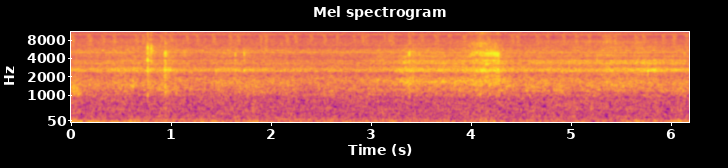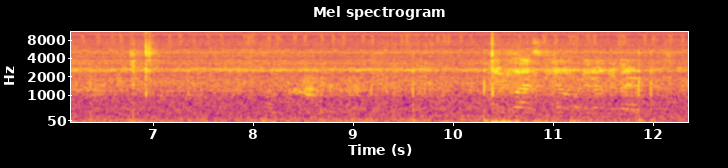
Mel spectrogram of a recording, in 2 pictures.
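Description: Faint distant voices over a low background hum, with a few scattered sharp clicks and knocks.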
